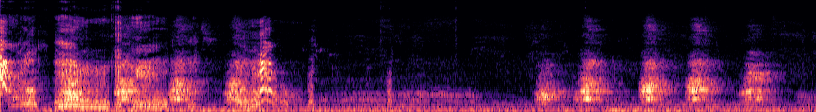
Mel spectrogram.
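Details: Tibetan Mastiff puppies barking in uneven bursts, then a quiet stretch with a faint drawn-out whine, followed by five sharp barks about half a second apart. A low steady hum sits underneath.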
